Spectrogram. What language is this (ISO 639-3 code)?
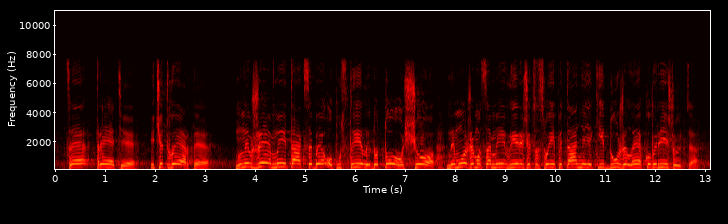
ukr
